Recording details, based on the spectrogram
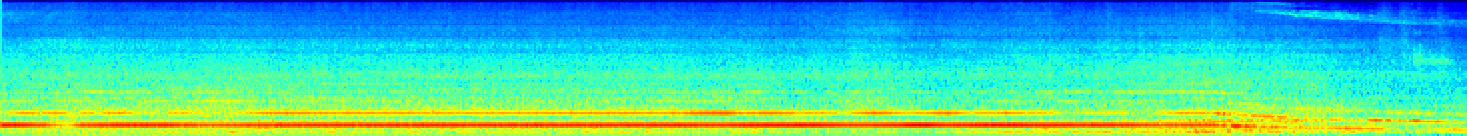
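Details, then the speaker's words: Modified old dust extraction unit with gated ducting to every belt grinder in a grinding room: steady even mid-pitched hum that spins down when switched off, with good suction, normal dust extractor running. "it's not too noisy I'll turn it on now so you can hear it and um yeah the suctions pretty good"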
